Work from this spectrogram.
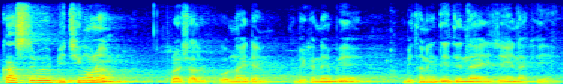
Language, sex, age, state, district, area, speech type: Bodo, male, 60+, Assam, Chirang, urban, spontaneous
